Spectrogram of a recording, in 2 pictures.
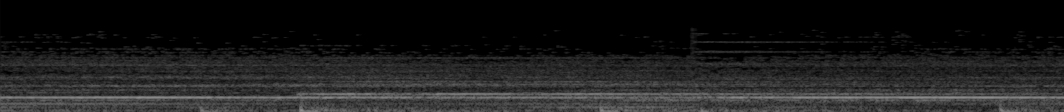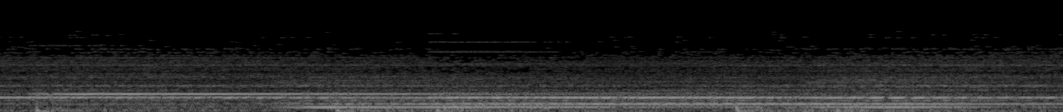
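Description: Layered Tibetan singing bowl tones, several steady pitches ringing together and held for many seconds. A higher tone joins a few seconds in and again about halfway, and a lower tone swells in about two-thirds of the way through.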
